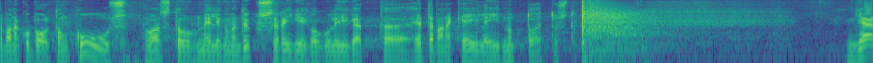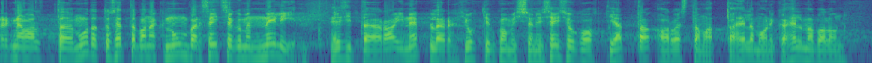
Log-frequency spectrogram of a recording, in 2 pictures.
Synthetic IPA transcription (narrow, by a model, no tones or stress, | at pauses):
eepɑnekːˑupo̞ːlt̪o̞nkuːsvɑst̪une̞lʲjikyme̞nd̪̥yksriːɡ̥iko̞ɡuliːɡ̥et̪ːˑe̞t̪ːe̞pɑne̞kːˑe̞jle̞jd̪̥nud̪̥̚t̪ːo̞e̞t̪ːˑust̪ | jærɡne̞vɑlt̪muːd̪ɑt̪ˑːus̬e̞t̪ːe̞pɑne̞kːnumbe̞ɾse̞jt̪se̞kymːe̞nd̪ne̞lʲie̞s̬ʲit̪ːˑɑjɑɾɑjne̞ple̞ɾjuht̪ib̥̚ko̞misio̞nise̞jsuɡo̞ht̪jæt̪ːɑʔɑrve̞st̪ɑmɑt̪ːˑɑhe̞le̞mo̞ːnikːˑɑɦe̞lmepɑlun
